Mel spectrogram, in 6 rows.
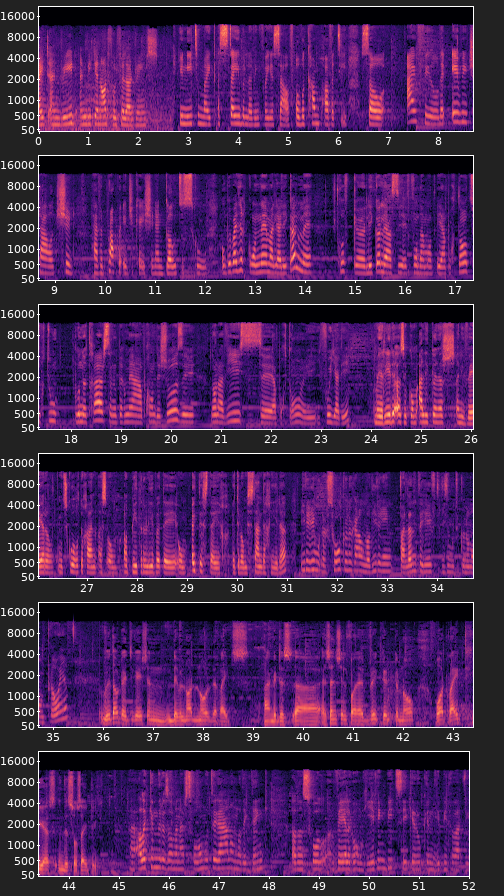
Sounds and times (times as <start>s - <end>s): Music: 0.0s - 52.0s.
